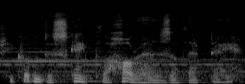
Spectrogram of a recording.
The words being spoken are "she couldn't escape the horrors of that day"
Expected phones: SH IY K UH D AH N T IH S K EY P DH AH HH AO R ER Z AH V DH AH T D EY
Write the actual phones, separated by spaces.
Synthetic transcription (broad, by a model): SH IY K UH D N T IH S K EY P DH AH HH AO R ER Z AH V DH AH T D EY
